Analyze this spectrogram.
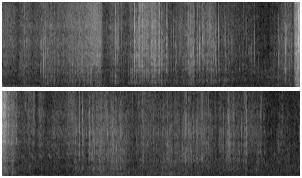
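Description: Nylon fabric rustles as gear is packed.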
